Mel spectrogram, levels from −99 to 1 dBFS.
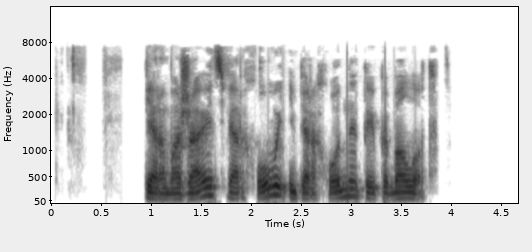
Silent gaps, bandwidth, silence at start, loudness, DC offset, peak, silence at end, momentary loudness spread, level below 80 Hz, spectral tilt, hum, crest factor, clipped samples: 0.36-0.51 s, 0.72-0.93 s; 8 kHz; 0.2 s; -17 LUFS; under 0.1%; -2 dBFS; 0.8 s; 19 LU; -50 dBFS; -5 dB/octave; none; 16 dB; under 0.1%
